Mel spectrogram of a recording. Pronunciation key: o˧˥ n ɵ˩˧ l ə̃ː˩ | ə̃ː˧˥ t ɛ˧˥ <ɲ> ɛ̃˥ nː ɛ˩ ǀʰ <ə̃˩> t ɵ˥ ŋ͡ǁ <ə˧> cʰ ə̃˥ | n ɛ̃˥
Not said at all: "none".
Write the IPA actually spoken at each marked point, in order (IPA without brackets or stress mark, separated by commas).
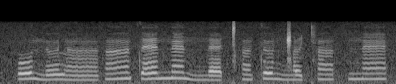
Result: n, ə̃˧, ə˧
